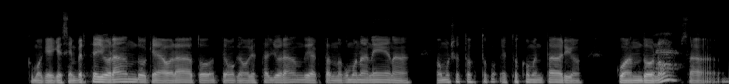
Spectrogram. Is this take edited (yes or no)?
yes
